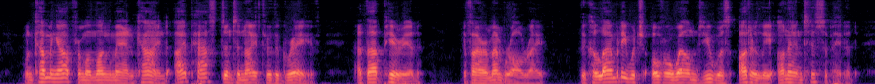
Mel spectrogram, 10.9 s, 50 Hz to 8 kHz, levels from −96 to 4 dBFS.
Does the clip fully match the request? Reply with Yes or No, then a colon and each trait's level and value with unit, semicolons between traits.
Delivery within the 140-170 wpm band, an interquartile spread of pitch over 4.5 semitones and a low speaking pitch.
Yes: average, 150 wpm; wide, 5.5 semitones; low, 115 Hz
